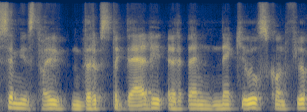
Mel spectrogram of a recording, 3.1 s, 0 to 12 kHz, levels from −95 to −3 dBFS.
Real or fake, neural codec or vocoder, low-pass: fake; codec, 16 kHz in and 24 kHz out, 0.6 kbps, FocalCodec, streaming, 4096 codes; 10.8 kHz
